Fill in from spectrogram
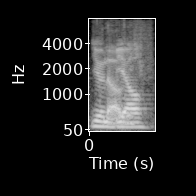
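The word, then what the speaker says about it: Yuen Biao: mit Samhung und Yuan Biu. – Yuan Biao. Biao. – Biao spricht man es aus.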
